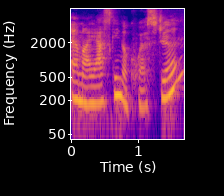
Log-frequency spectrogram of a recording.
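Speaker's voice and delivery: pitch rises at the end. Inflection lesson, question example: rising pitch at the end. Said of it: "Your pitch will go up when you ask a question".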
